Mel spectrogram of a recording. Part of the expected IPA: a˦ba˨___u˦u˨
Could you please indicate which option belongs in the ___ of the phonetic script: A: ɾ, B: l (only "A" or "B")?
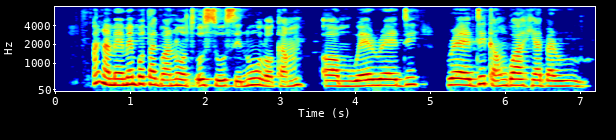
A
